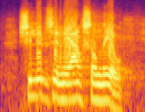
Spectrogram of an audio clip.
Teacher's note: you might also notice that I dropped my H's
